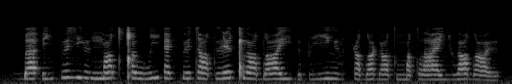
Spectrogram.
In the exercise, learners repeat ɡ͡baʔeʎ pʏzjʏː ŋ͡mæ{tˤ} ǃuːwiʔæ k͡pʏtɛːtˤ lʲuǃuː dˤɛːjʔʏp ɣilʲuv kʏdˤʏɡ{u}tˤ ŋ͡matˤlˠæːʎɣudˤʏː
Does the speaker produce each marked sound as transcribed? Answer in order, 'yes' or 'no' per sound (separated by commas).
yes, no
